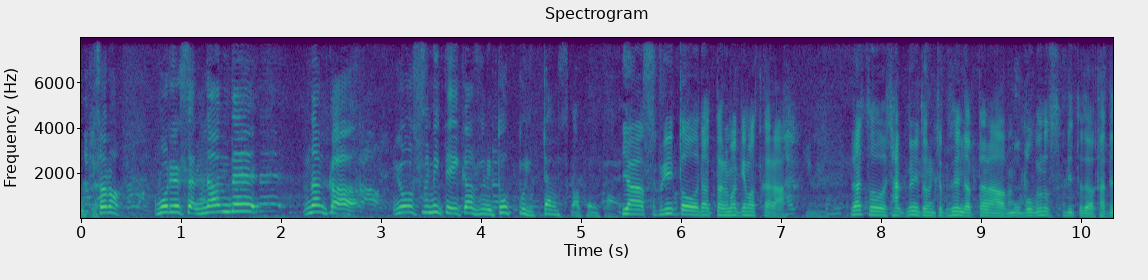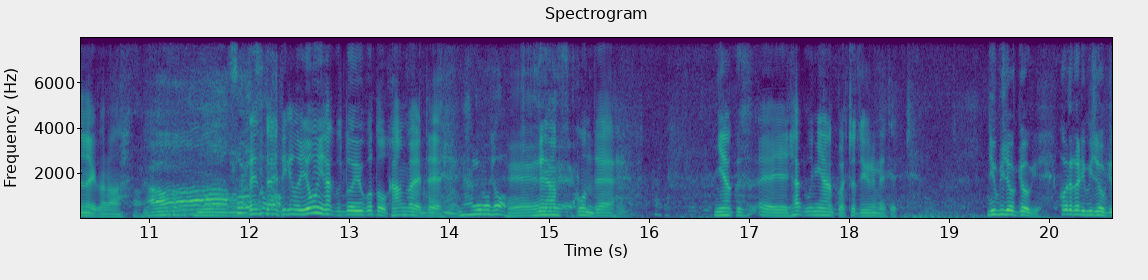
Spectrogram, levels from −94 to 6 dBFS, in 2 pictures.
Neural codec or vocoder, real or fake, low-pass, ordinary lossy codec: codec, 16 kHz, 4 kbps, X-Codec, HuBERT features, trained on balanced general audio; fake; none; none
